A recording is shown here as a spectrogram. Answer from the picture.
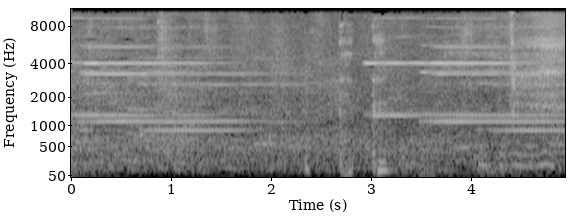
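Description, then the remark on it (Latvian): A steady electric bell rings without pause for several seconds, a bright sustained metallic tone over a low murmur of voices and shuffling, rung in a legislative session to call deputies to a vote on a proposal. “Deputāti prasa balsojumu, lūdzu zvanu.”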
